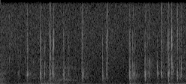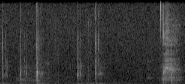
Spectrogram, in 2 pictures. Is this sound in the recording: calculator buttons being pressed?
yes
